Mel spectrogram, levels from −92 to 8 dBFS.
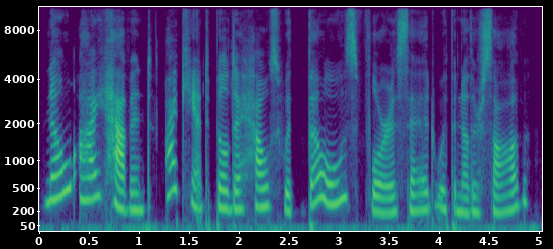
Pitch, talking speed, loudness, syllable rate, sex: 270 Hz, 180 wpm, -21 LUFS, 4.8 syllables/s, female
